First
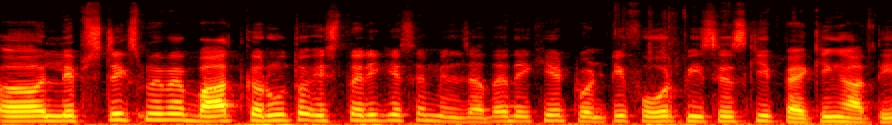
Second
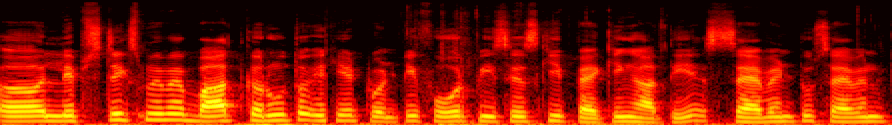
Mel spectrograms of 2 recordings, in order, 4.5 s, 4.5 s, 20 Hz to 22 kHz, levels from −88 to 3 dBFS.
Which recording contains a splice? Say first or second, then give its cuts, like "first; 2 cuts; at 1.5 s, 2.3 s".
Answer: second; 1 cut; at 1.7 s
